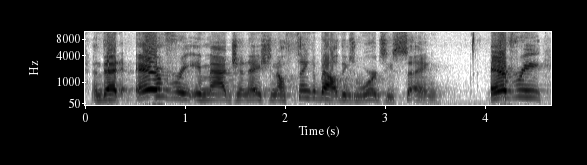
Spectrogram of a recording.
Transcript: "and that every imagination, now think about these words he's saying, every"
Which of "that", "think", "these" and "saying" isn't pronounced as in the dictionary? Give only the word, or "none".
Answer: none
